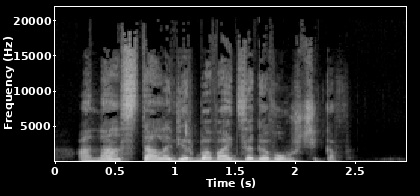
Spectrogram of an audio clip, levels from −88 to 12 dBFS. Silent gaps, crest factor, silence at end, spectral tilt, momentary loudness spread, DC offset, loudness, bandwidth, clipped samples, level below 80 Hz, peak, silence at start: none; 16 dB; 0.6 s; -4.5 dB/octave; 12 LU; under 0.1%; -16 LUFS; 19.5 kHz; under 0.1%; -66 dBFS; 0 dBFS; 0.2 s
